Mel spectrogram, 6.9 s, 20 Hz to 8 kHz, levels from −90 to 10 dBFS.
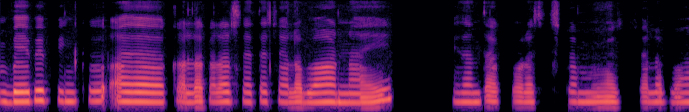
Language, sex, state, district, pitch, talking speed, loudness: Telugu, female, Andhra Pradesh, Chittoor, 205 Hz, 120 wpm, -25 LUFS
